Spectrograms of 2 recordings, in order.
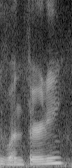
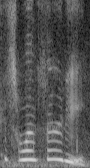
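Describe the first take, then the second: First: Said in the usual way. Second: High-pitched disbelief, falling at the end; real surprise. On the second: Real, not acted. Streamer noticing how late it is, surprised. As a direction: jump way up in pitch, amazed at the hour.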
